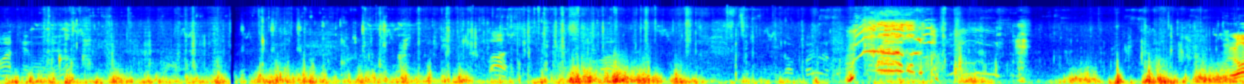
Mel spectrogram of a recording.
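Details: Mare with her foal: a single loud, shrill whinny about two-thirds of the way in, amid repeated hoof clops and a man speaking Gujarati throughout.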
